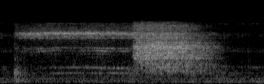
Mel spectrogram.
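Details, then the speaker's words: Mechanical ventilator, a test unit no longer in hospital use, cycling in volume assist-control mode: a swelling then fading mechanical hiss and whir as each breath is delivered. "Ahorita estamos ventilando en modo volumen, ¿sí? Si ven en la parte superior dice volumen AC, aquí en esta parte, ¿no?"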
